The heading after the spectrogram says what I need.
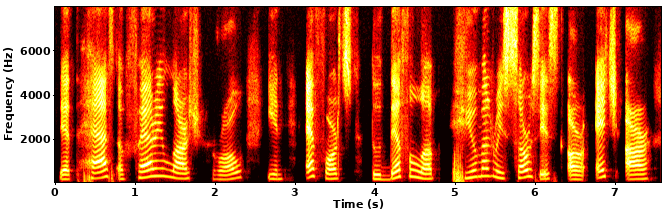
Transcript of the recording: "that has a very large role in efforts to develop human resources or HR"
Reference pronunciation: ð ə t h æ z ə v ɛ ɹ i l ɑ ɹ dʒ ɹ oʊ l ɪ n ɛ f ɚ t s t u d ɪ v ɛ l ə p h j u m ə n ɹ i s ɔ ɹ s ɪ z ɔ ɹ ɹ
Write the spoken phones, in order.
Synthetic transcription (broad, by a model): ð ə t h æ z ə v ɛ ɹ i l ɑ ɹ dʒ ɹ oʊ l ɪ n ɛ f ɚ t s t u d ɪ v ɛ l ə p h j u m ə n ɹ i s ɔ ɹ s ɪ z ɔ ɹ ɹ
